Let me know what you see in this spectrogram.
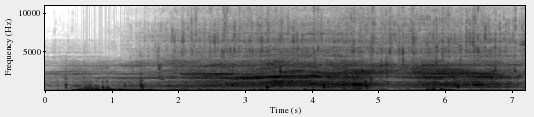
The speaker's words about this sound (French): J'aime le bruit blanc de l'eau.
